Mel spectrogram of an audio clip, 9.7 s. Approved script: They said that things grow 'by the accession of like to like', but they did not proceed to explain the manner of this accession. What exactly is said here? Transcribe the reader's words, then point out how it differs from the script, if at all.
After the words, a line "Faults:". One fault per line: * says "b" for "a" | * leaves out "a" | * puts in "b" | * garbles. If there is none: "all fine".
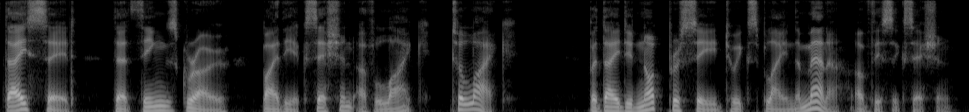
They said that things grow 'by the accession of like to like', but they did not proceed to explain the manner of this accession.
Faults:
all fine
